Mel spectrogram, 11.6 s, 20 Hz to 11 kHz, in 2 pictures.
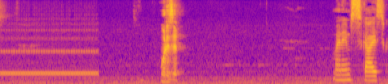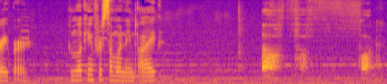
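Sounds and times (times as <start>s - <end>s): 
steady electronic telephone ringback tone: 0.0s - 1.5s
low hum: 0.0s - 11.6s
speech: 2.4s - 2.8s, 5.0s - 8.4s.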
